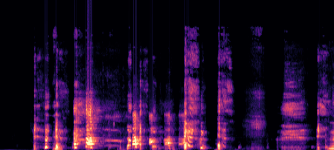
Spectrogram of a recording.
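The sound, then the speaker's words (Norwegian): A burst of harsh coughing after a sip of Christmas soda, several rapid hacks in a row with a few strained breaths between them, followed by quieter wheezy exhales as it settles down. “blåser den julebrusen bare hitter for hardt.”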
